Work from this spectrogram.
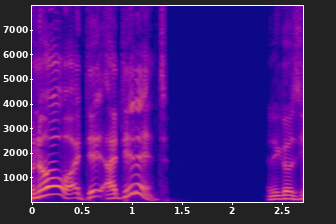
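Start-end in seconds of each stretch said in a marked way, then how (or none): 0.0-1.4 high, loud protest; flustered, stammered denial; guilty denial. Retold or imitated. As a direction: insist on innocence with a raised pitch. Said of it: "my voice, guilty".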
